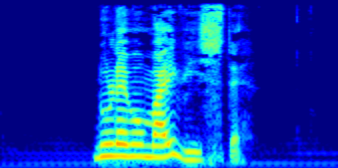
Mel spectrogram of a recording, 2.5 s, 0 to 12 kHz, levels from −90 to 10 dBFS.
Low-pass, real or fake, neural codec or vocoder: 10.8 kHz; real; none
